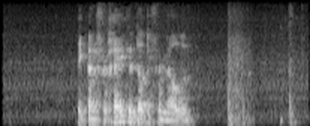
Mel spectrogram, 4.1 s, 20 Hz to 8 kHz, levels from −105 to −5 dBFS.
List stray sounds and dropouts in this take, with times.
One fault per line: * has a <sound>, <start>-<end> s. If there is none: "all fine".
* has a thud, 3.0-3.4 s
